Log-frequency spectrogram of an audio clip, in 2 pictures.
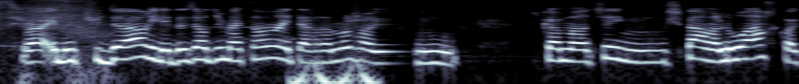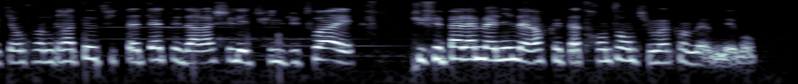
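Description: A woman talks at a fairly quick pace with fairly even intonation. Music plays in the background, and the sound is dry and close with no echo. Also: fairly high pitch for a woman. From France, near Grenoble. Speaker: storyteller. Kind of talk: storytelling; casual chat.

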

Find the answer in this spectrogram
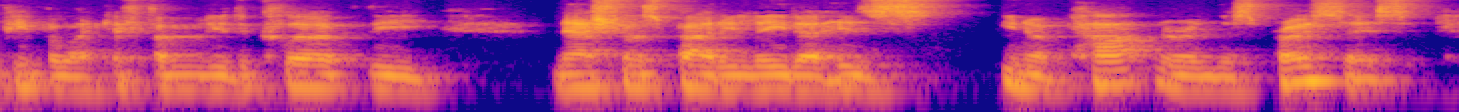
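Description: A man speaks with an Australian accent in a bright, sharp tone. He keeps a moderate pace with ordinary pitch variation. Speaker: former foreign correspondent and author. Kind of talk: casual chat.

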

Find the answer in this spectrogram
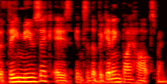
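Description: At a moderate pace, a man of medium pitch speaks in a plain, everyday voice. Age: 50s. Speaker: podcast host and producer. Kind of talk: casual chat; scripted outro.

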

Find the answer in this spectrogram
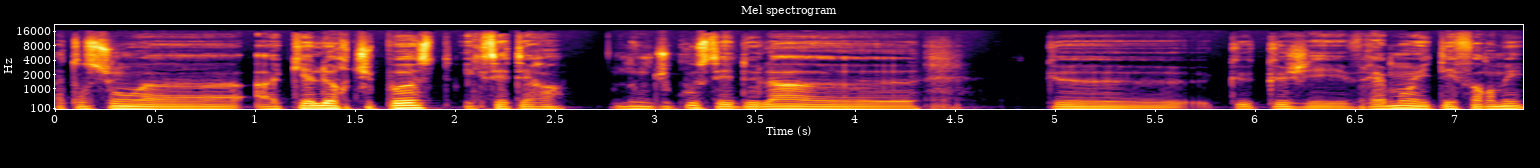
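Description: Very slow and very deep, a man speaks with a dark, mellow tone and fairly even intonation. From France, Villefontaine near Lyon. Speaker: event organizer. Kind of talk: casual interview.

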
